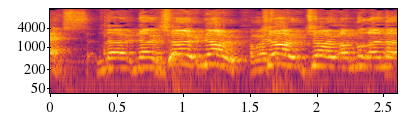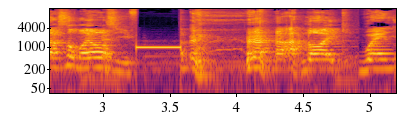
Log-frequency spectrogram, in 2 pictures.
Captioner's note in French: rire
